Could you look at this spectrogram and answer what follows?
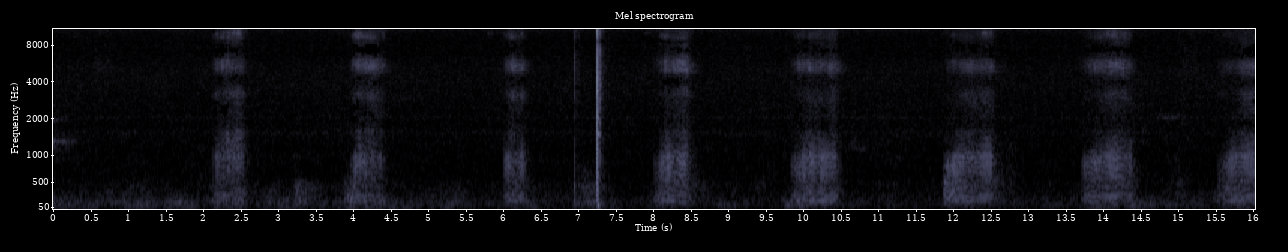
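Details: Soft, regular snorts about every two seconds from a sleeping young child; ordinary snoring.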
